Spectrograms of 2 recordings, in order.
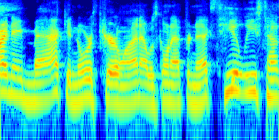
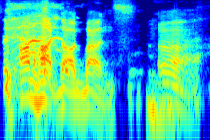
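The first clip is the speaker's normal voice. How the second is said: slow, louder, disgusted; mock disgust; 6 dB louder, much slower than usual. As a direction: drag it out in revulsion. Disgusted repeat.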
